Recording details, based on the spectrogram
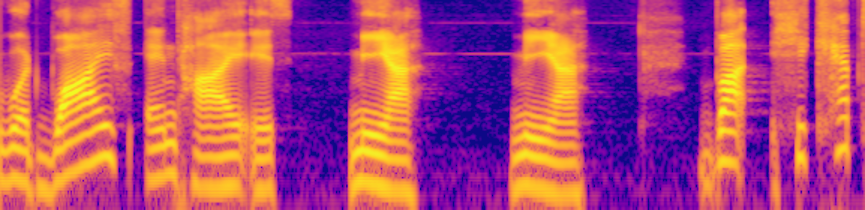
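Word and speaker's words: เมีย: And I was like, "Oh, it's your mia. It's your mia." Which rhymes with the word ear? It's one syllable, but he uses two syllable for that word.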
